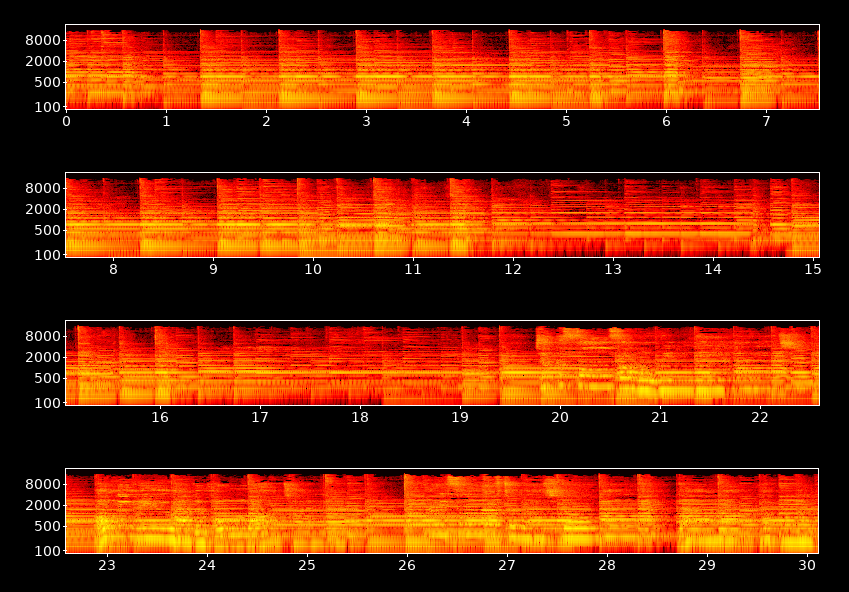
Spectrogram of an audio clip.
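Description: Electro-acoustic guitar played solo, strumming and picking chords in a steady rhythm during an instrumental break between sung verses.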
